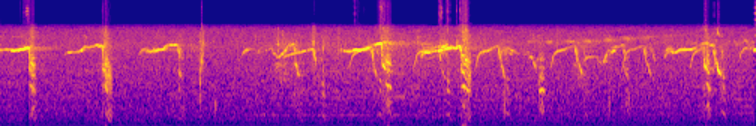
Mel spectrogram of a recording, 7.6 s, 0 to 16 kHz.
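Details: At an Eastern imperial eagle nest, filmed by a nest camera on a July morning in 2024. Thin, high, level whistles each end in a steep downward slur, coming irregularly and quickening toward the end.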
